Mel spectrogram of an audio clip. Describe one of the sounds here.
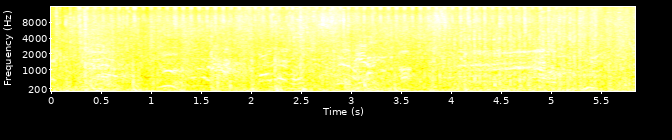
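An electric gun crackles and zaps as it fires in rapid bursts.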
